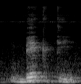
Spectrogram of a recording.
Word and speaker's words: ব্যক্তি: ব্যক্তি। ব্যক্তি বানান কি? বয় জফলা ফয়তয় হসি, ব্র্যাকেটে যেটা রয়েছে এটা হচ্ছে উচ্চারণ, শুনতে অনেকটা একারের মতো লাগছে।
